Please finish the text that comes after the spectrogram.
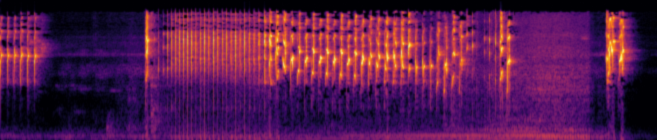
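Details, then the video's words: Lovebird ngekek used as a lure: a short opening chirp, a quiet gap, then a sustained stretch of rapid, raspy chattering lasting about five seconds, ending with scattered sharp chirps. "LOVEBIRD NGEKEK PANJANG GACOR SANGAT MUDAH BKIN LWN BUNYI"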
